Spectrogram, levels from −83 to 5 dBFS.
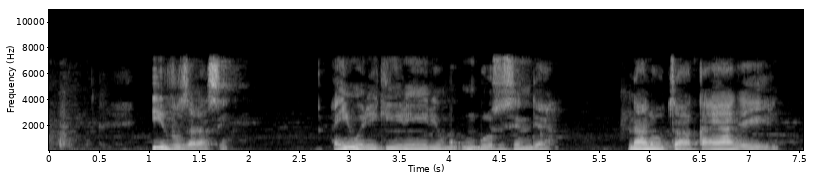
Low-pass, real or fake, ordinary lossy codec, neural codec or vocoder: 7.2 kHz; real; none; none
